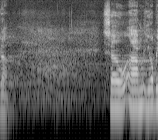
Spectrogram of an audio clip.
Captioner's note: audience laughs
